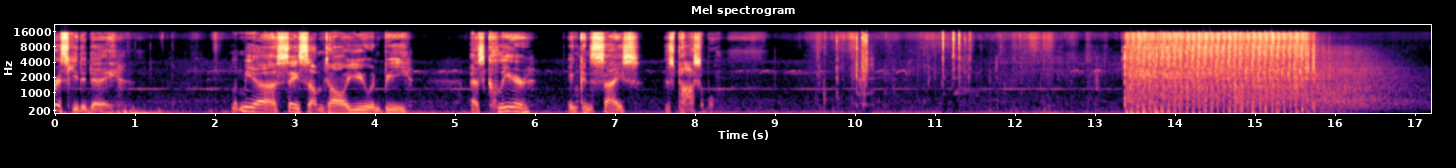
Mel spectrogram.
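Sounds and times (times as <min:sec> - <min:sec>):
speech: 0:00.0 - 0:01.0, 0:02.2 - 0:04.6, 0:05.2 - 0:08.4
quiet outdoor ambience: 0:00.0 - 0:17.1
semi-automatic rifle fire aimed at packs of beer: 0:13.4 - 0:17.1.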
